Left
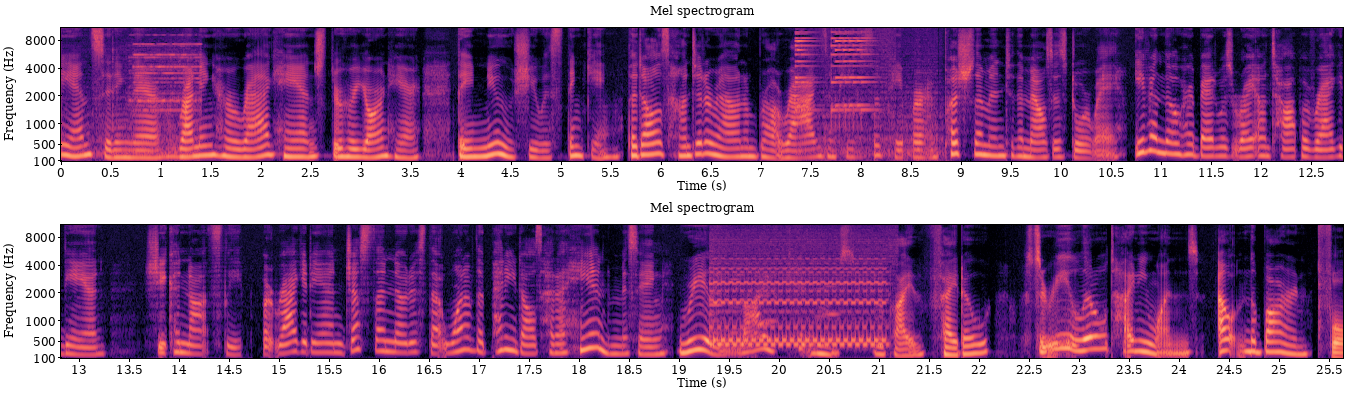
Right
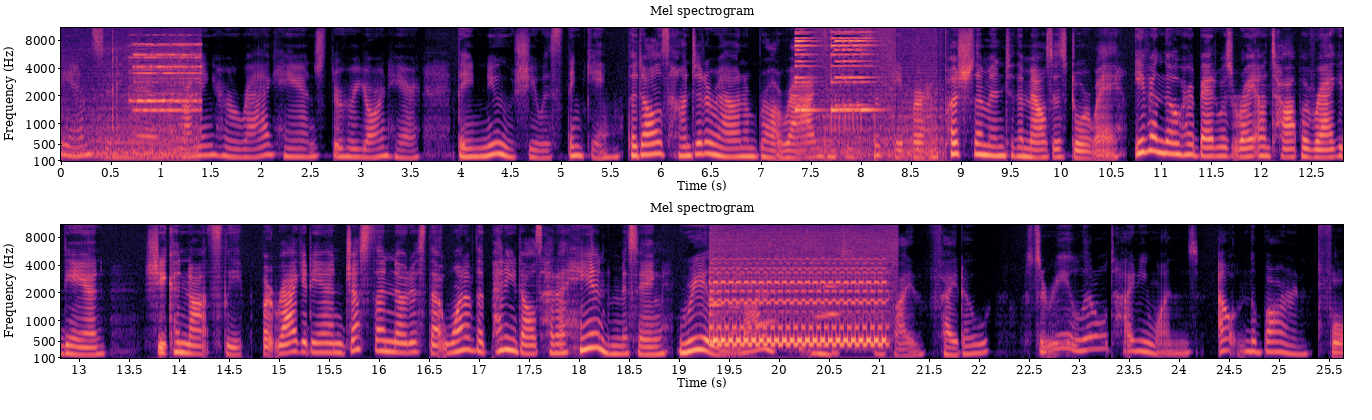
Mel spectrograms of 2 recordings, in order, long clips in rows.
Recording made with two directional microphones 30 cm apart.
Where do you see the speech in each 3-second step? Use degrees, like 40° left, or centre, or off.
60° left, 30° left, 10° left, 10° right, 10° right, 10° right, 10° left, 60° left, 60° left.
